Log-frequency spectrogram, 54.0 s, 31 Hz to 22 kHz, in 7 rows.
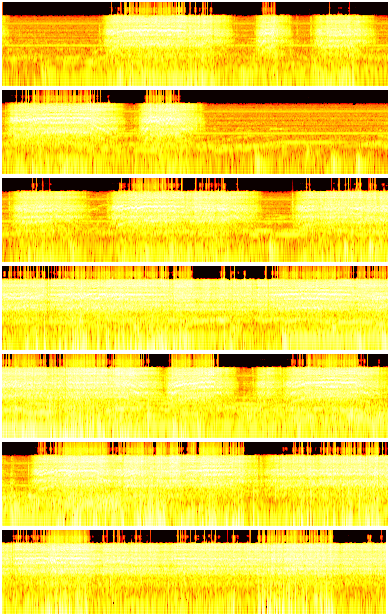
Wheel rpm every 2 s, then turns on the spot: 10, 140, 60, 70, 140, 70, 0, 10, 60, 170, 60, 180, 200, 200, 200, 200, 170, 80, 110, 70, 150, 140, 160, 190, 200, 200, 200.
4-6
